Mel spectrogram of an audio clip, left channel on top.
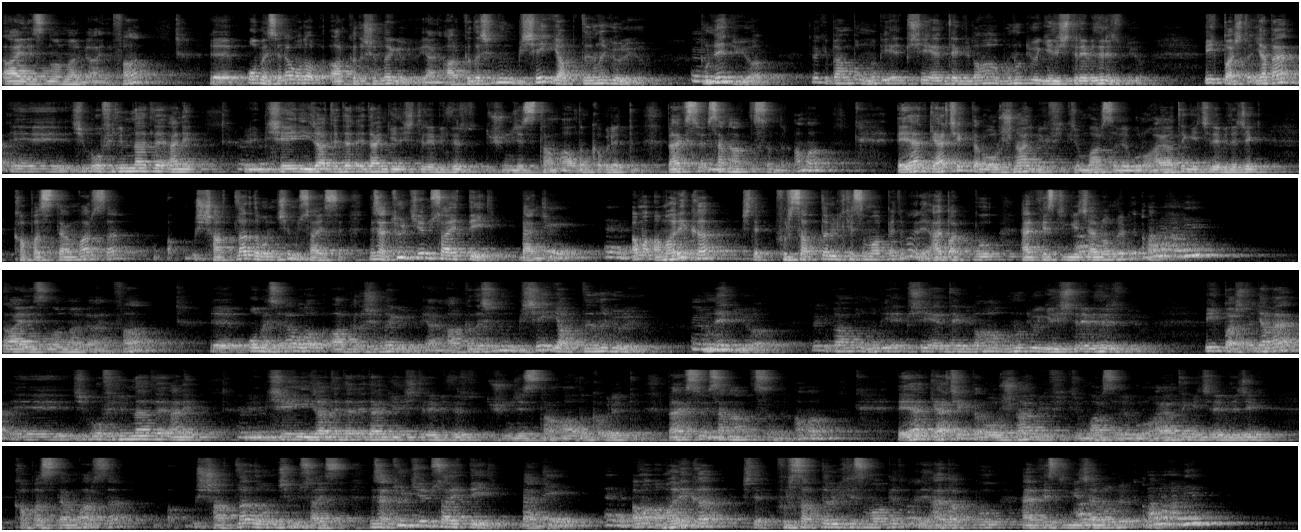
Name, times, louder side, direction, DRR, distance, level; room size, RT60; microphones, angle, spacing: voice 1, 0.0-1.4 1.7-6.5 7.0-7.6 8.1-11.4 12.0-14.9 15.2-21.2 21.5-25.6 26.1-27.1 27.8-30.9 31.1-31.5 32.2-33.1 33.3-37.5, left 3 dB, 65° left, 5 dB, 0.4 m, -22 dB
voice 2, 6.9-7.3 15.3-15.7 20.0-20.3 31.3-31.7 32.0-32.3 36.7-36.9 37.4-37.9, left 1 dB, 5° right, -4 dB, 0.9 m, -23 dB
5.5 x 2.7 x 2.3 m, 1.2 s
head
